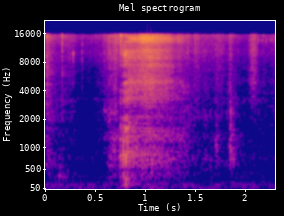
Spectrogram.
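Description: Faint rustle, with a small click about a second in, as gloved hands grip and turn the nut of a braided steel water hose at the wall valve.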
